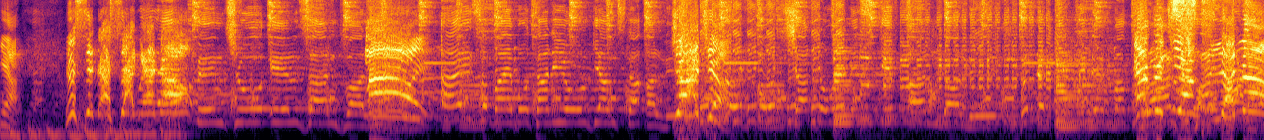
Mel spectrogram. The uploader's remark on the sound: Sexy Boots Affair "Grown & Sexy" Live in LA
